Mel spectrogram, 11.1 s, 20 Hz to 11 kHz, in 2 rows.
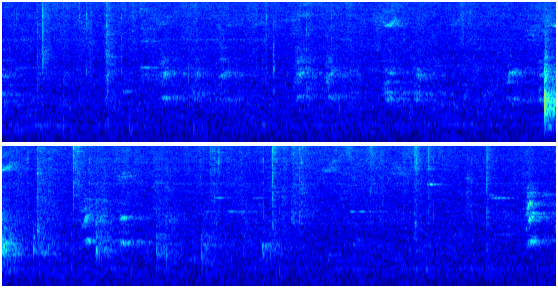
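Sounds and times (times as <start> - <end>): dog barking: 1.6 - 4.4, 5.0 - 5.6, 6.3 - 7.0, 10.8 - 11.0.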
